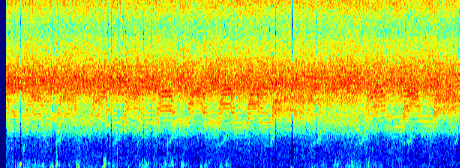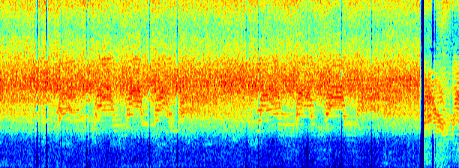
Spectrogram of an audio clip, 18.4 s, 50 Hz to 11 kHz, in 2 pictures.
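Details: Min-min cicada singing in the grounds of a temple in Tokyo's 23 wards, recorded in August 2018; a dense, steady high buzzing with faint rhythmic pulsing runs throughout, ending in a brief knock near the end.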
